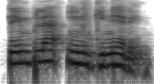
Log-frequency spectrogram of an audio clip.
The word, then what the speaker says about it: Templa Incinere: Templa Inquinere se llama. Templa Inquinere, se escribe Templa Incinere.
